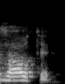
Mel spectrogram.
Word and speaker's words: Sautter: o meu sobrenome é salter tá então o deter se escreve de e mas se pronuncia só o ir tá bom o sal ter se escreve com s mas se pronuncia como o z Nossa que complicado né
